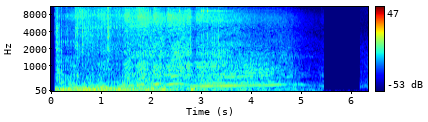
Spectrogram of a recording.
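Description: Produced title-sequence sound effects of a car: an engine revving up and down with tyre squeal and a few sharp hits, then a held engine note that rises slightly and fades out about five seconds in.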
